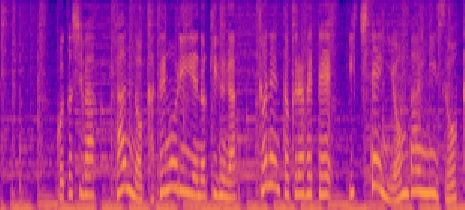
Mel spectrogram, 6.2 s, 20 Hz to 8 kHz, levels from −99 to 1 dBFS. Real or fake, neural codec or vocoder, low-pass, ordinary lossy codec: real; none; none; none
